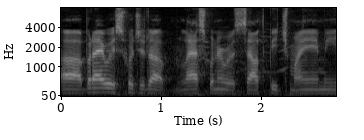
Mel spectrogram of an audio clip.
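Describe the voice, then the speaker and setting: Speaking at a very fast pace, a man talks at a medium pitch. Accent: American. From St. Louis, Missouri, US Midwest. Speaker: travel vlogger. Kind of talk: casual vlog tour narration.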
